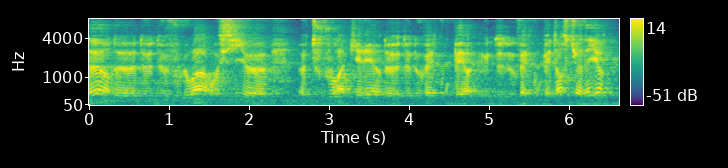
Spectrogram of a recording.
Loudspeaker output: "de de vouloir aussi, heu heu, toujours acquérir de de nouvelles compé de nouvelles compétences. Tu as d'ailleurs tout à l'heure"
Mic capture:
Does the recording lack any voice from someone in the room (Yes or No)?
Yes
